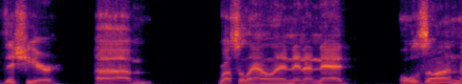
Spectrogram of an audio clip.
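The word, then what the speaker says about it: Anette Olzon: Back in March of this year, Russell Allen and Annette Olzon. I think I'm pronouncing the name. Yeah, correct.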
